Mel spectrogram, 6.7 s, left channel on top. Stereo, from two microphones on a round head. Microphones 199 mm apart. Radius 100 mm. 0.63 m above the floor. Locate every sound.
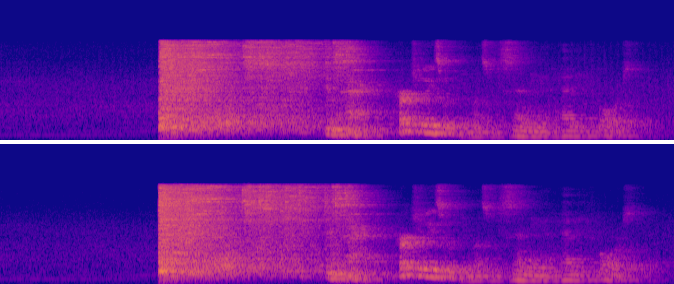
1.6 s breaking glass: 60° right (ahead or behind), 1.5 m
3.2 s a man speaking: 30° left (ahead or behind), 0.9 m
4.6 s a man speaking: 10° left (ahead or behind), 0.6 m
